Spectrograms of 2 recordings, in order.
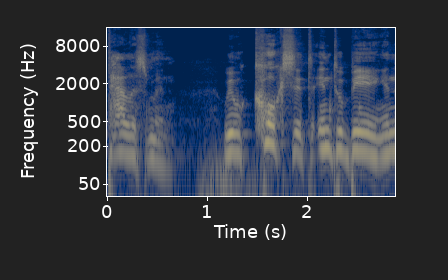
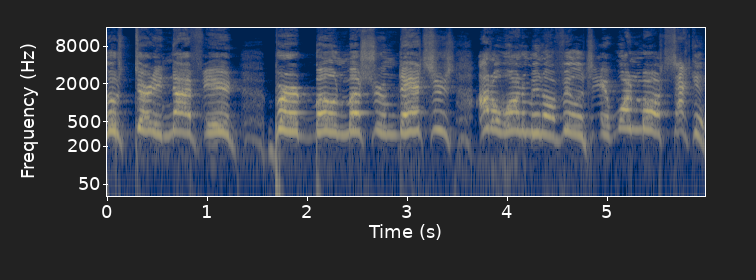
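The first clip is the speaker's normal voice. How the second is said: enraged shouting, very high-pitched; 13 semitones higher, 5 dB louder than usual. Narrator voices a man storming out of the hut, angry yelling. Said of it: "you hear him start yelling".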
